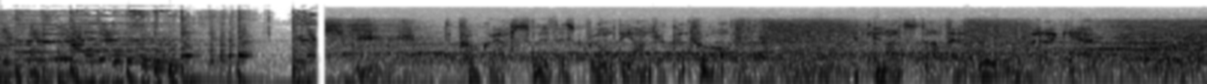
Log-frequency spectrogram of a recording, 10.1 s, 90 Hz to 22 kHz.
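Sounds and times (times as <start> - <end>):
low rumble: 2.7 - 10.0
voices: 2.8 - 6.3, 7.1 - 9.2.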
